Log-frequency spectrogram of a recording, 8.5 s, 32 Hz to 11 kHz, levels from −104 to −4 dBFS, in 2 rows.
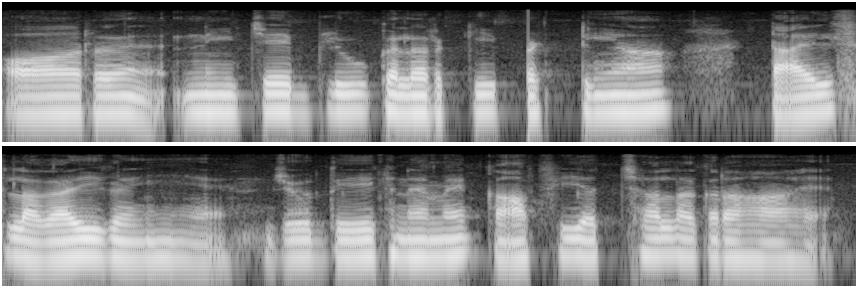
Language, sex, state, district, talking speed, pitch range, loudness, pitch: Hindi, male, Chhattisgarh, Rajnandgaon, 125 wpm, 110-115 Hz, -19 LUFS, 110 Hz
